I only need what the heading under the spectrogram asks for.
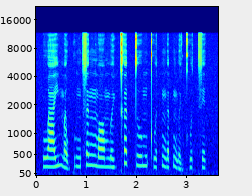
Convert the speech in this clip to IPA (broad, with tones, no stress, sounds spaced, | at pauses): w aː˨˥ j m ɐ˨˩ w kʷ ɪ˨ ŋ s ɐ˧ ŋ m ɔː˨ m ɵ˨ ɥ kʰ ɐ˥ t̚ t̪ uː˧ m kʷʰ ɐ˨˥ t̚ ŋ ɐ˨˥ t̚ ŋ ɵ˨˩ ɥ kʷʰ ɐ˧ t̚ s ɪ˧ k̚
